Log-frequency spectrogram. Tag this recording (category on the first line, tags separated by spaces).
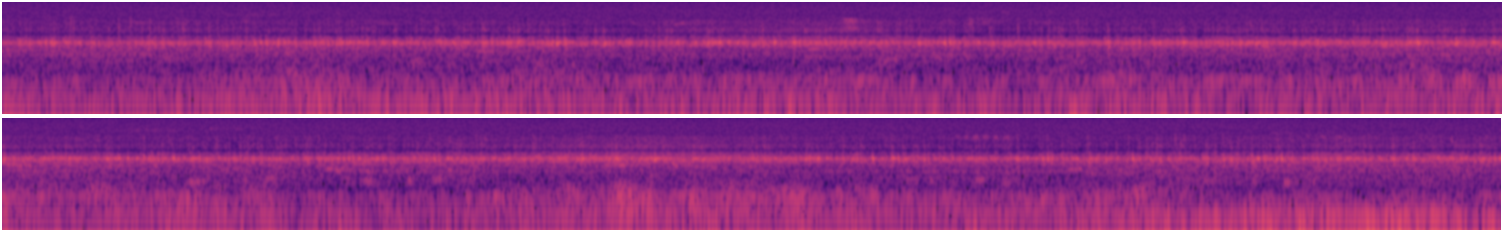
Soundscapes > Nature
data-to-sound modified-soundscape nature phenological-recording weather-data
